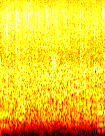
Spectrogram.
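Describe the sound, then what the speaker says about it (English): Audience at a school annual function giving a round of applause, continuous even clapping from a large crowd throughout. "Can we have a larger round of applause for everyone there?"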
